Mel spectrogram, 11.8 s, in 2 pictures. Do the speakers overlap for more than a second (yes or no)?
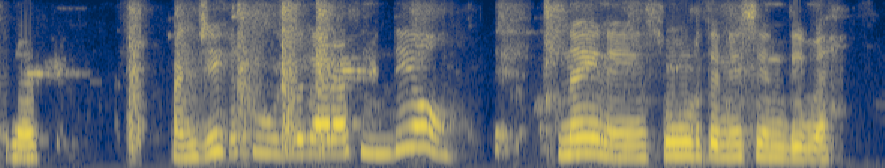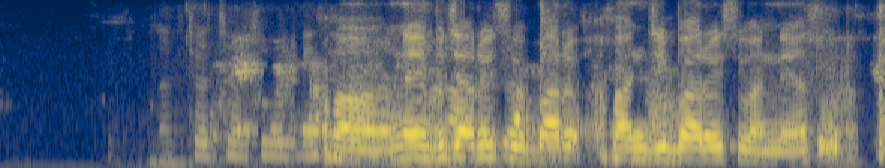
yes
